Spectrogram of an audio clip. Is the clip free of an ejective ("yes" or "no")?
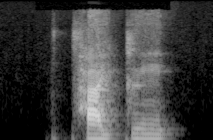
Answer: yes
